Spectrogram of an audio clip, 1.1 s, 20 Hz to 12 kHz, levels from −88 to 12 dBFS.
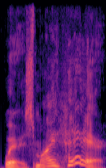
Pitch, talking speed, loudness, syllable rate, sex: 150 Hz, 170 wpm, -18 LUFS, 4.1 syllables/s, male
